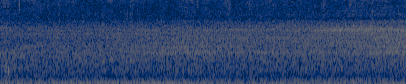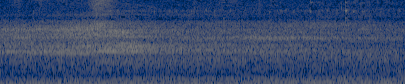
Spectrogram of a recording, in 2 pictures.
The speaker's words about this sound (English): Unmistakable sound of a Land Rover.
